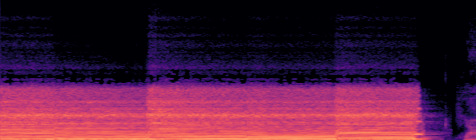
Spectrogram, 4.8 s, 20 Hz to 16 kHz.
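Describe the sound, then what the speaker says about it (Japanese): Distorted electric guitar through a Zoom MS-50G+ multi-effects pedal with its pitch shifter turned off, back in standard tuning, chugging chords struck in a steady rhythm, loud and close, then cut short at the end. "このピッチシフターが半音下げてくれてるので、 これをオフると、普通のチューニングに戻ります。"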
